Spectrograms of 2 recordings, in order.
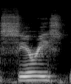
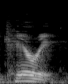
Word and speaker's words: Cery: I've been saying Siri. His name is spelled C-E-R-Y. It's actually Carrie. He's in England, and I didn't know that they pronounce C-E with as a K.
